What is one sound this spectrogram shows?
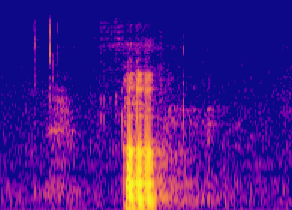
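A man speaks a brief word into a microphone in a quiet room.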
